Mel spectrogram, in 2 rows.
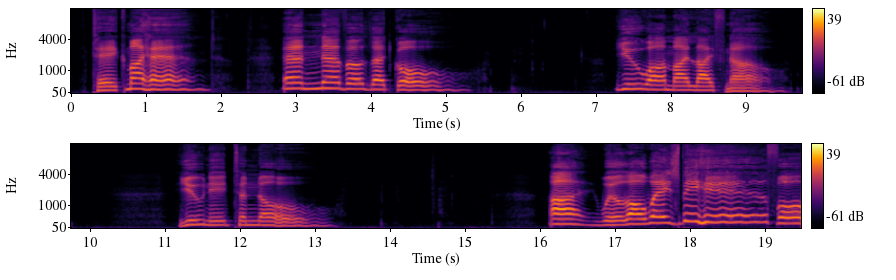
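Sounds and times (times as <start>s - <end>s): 
male vocals: 0.2s - 2.1s, 2.8s - 5.6s, 7.2s - 9.6s, 11.1s - 13.4s, 16.1s - 19.4s.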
